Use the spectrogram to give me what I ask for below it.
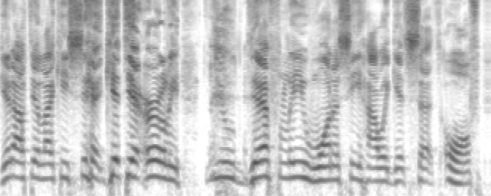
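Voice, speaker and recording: A man's voice: high-pitched, brisk. A man hosting a radio show in a casual chatty interview style, effusive and repeating phrases for emphasis.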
